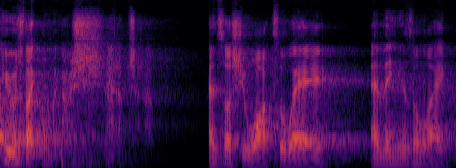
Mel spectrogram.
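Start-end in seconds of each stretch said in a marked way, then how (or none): 0.4-1.5 urgent hushed whisper; retold whisper. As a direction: hiss it so mom won't hear. Panicked quote as mom knocks.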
